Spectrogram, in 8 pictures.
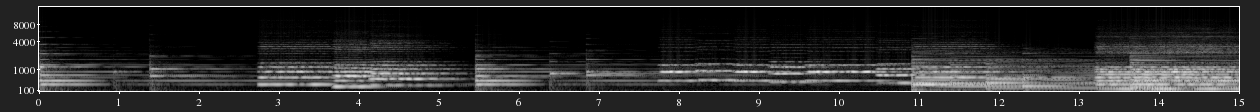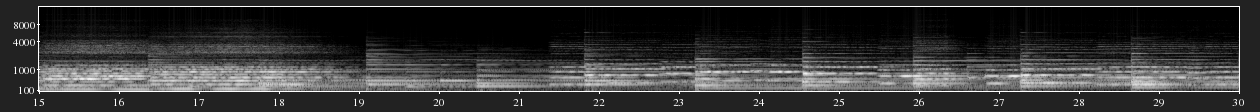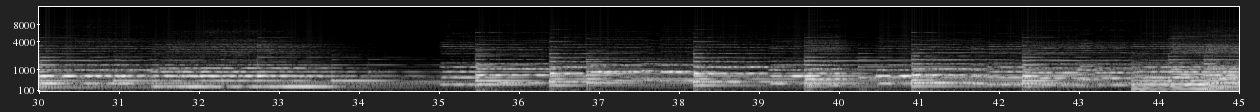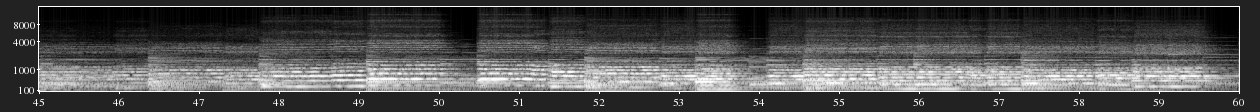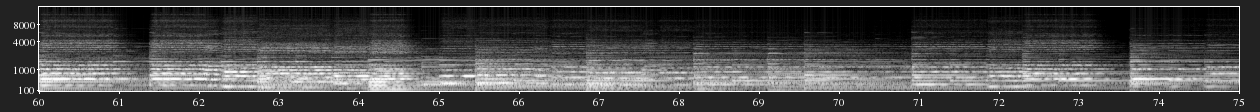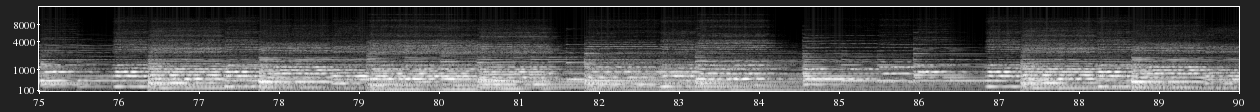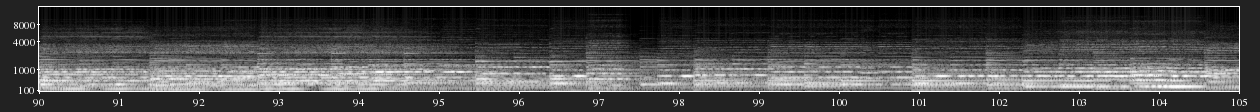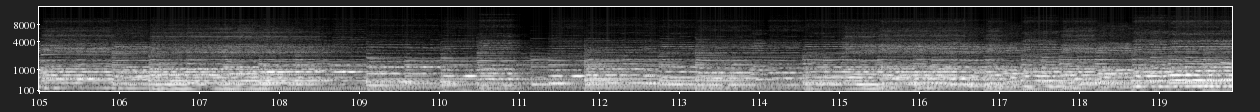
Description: Soprano/Tenor Duet and Piano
